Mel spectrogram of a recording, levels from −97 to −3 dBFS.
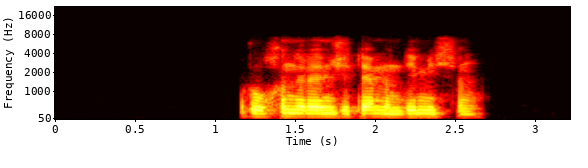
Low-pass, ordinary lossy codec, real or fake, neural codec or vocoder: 7.2 kHz; Opus, 32 kbps; real; none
